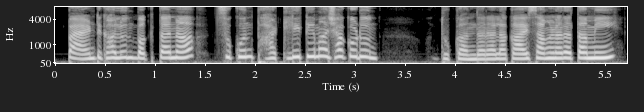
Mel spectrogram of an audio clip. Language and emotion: Marathi, fearful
